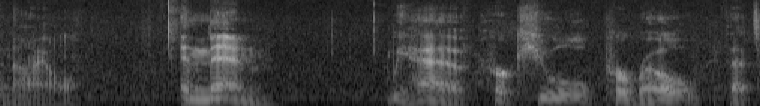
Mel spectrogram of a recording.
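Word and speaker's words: Hercule Poirot: trip down the nile and then we have hercule perot that's how you say it who is just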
